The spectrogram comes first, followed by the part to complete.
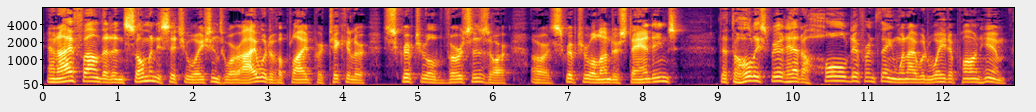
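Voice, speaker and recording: A middle-aged man teaching on a devotional podcast, earnest and reflective, reading scripture slowly. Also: medium pitch. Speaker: podcast preacher.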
